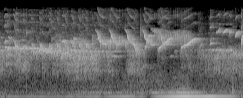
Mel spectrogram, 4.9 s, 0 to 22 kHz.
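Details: Male canary from 2024 in full song, pouring out dense rolling trills and quick up-and-down slurred whistles without pause, bright and high, with a faint low hum beneath.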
